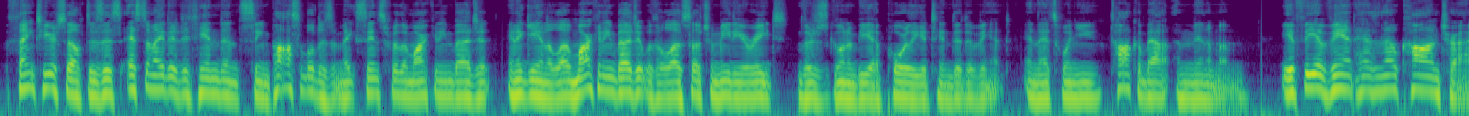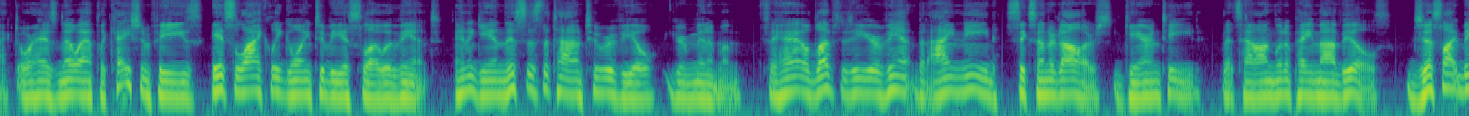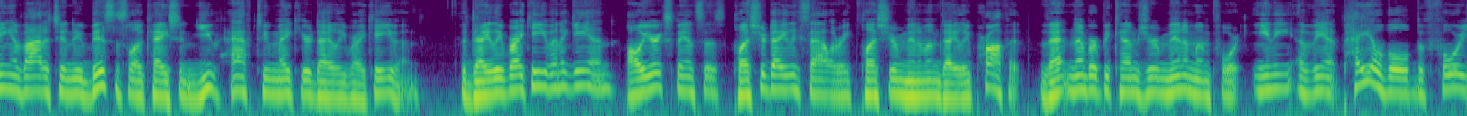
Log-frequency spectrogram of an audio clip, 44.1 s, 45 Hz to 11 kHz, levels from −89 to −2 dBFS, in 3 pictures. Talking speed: 190 wpm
